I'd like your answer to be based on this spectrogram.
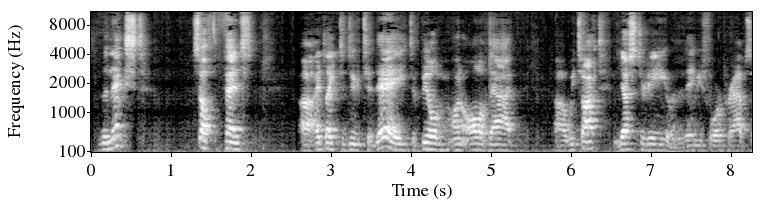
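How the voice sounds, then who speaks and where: A man's voice: medium pitch, echoey room, recorded from a distance, slight background noise, low-quality recording. A man teaching a karate class, encouraging and explaining step by step with frequent check-ins. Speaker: karate instructor. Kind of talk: online class instruction.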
